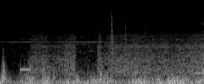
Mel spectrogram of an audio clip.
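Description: Steady low rumble of wind buffeting the microphone outdoors.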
